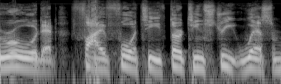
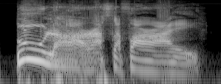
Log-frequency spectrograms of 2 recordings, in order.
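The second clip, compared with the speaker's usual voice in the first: sing-song, swooping, pirate-flavored voice. Reading an ad for a kava club, slipping into a pirate-like voice. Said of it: "That one sounded like a pirate in there".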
